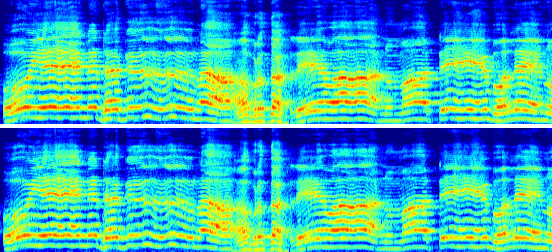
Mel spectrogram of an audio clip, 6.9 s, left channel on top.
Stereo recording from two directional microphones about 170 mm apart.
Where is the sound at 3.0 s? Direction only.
25° left (ahead or behind).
